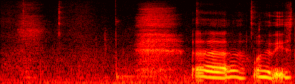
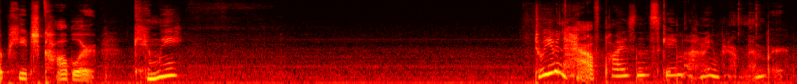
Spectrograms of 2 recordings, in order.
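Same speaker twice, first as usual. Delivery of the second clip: whispering; 5 semitones higher, 6 dB quieter than usual. Real, not acted. Whispered musing while building.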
